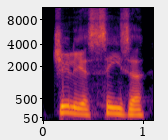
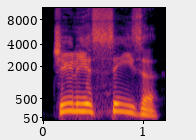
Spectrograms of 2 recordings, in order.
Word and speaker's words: Julius Caesar: And the joke here is that Julius Caesar, which is the name of the famous Roman emperor, Julius Caesar, sounds like Julius sees her, like with his eyes. Julius sees her. Julius Caesar. Julius Caesar. They sound the same.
